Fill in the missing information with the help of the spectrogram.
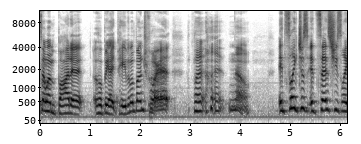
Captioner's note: chuckles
